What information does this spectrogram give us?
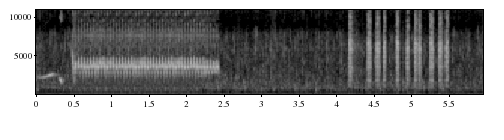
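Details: White-rumped shama song used as a training and lure recording to provoke competition birds: a long, dense, buzzy rattling trill held about two seconds, then a quiet gap and a burst of sharp, high clicking notes in quick succession.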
